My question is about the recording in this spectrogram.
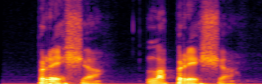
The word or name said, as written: prescia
